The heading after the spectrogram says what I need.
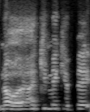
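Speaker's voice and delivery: put-on light, little Spanish accent. Retelling what a woman said when told it wouldn't fit, in her little Spanish accent. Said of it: "in her little Spanish accent".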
